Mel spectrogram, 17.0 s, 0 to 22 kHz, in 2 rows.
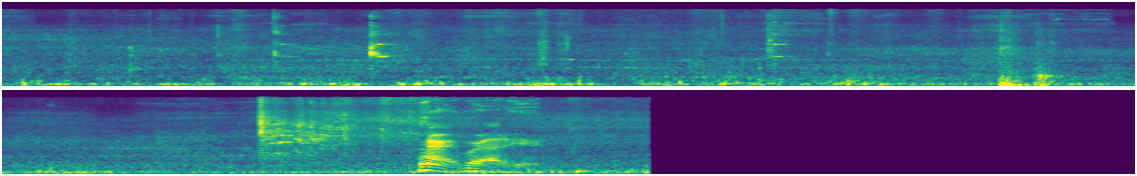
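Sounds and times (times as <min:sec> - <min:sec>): low outdoor rumble: 0:00.0 - 0:13.4
loud thump: 0:07.4 - 0:08.2
man's voice: 0:11.6 - 0:12.6.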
